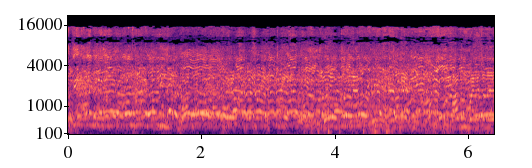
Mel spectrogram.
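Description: Crowd babble: many people talking at once over one another, several voices overlapping with no single speaker standing out.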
